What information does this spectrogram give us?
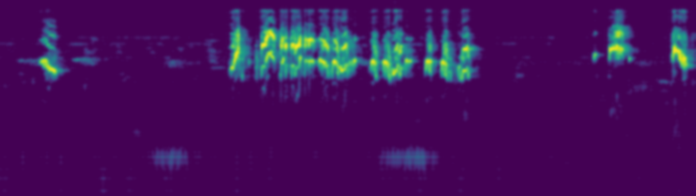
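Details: Orange-headed thrush, a kept songbird, giving a dense run of rapid, scratchy high chattering notes lasting about two seconds, framed by single sharp whistled calls; a faint low hum sounds briefly twice.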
